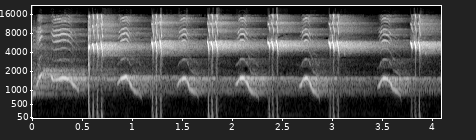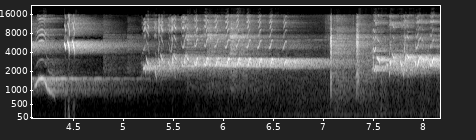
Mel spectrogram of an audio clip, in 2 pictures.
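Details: White-rumped shama song used to provoke silent shamas into singing: about eight clear upslurred whistled notes repeated roughly every half second, then a sustained buzzy trill ending in a short sharp burst.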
